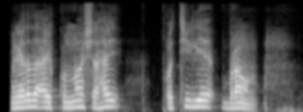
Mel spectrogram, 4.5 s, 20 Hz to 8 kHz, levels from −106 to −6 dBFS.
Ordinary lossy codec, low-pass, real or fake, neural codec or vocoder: MP3, 48 kbps; 7.2 kHz; real; none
